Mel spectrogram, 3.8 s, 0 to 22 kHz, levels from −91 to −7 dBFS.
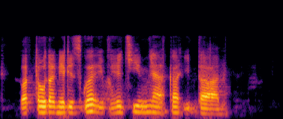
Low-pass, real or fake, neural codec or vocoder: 7.2 kHz; fake; codec, 16 kHz in and 24 kHz out, 0.6 kbps, FireRedTTS-2 codec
